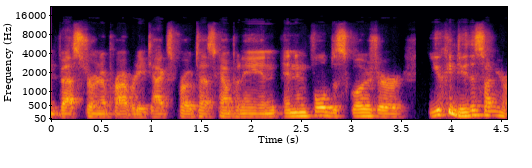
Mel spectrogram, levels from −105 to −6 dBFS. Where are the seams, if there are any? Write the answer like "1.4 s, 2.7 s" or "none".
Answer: 3.6 s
